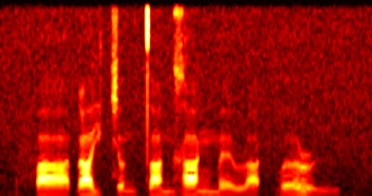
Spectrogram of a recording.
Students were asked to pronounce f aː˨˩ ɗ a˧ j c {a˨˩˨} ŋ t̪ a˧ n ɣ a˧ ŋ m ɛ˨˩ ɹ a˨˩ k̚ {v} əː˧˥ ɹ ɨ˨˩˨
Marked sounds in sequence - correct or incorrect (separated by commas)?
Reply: incorrect, correct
